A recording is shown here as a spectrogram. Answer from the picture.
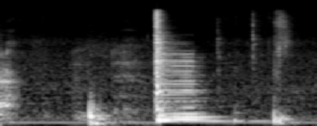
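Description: Acoustic guitar: one strummed chord about a second in, ringing out and fading, with a couple of short low sounds on the strings around it, as a blues number comes to its end.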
